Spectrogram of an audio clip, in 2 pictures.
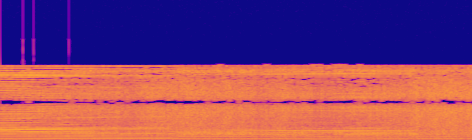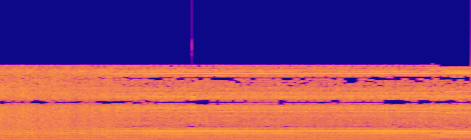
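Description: Electric motor and propeller of an FPV flying wing, heard from the onboard camera as a steady whine over wind rush. The pitch steps down slightly a couple of seconds in and drops again near the end as the throttle is eased.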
